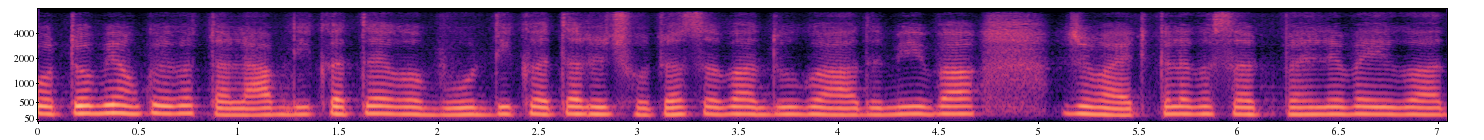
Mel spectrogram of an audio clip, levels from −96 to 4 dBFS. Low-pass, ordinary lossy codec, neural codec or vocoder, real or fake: 7.2 kHz; none; codec, 24 kHz, 0.5 kbps, DualCodec; fake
